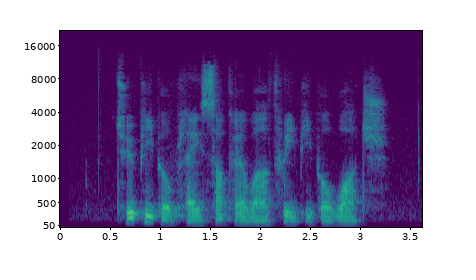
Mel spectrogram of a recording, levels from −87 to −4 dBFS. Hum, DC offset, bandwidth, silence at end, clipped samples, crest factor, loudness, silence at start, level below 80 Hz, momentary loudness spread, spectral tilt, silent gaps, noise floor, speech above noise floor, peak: none; under 0.1%; 15 kHz; 0.35 s; under 0.1%; 18 dB; -38 LUFS; 0.55 s; -72 dBFS; 7 LU; -4 dB/octave; none; -58 dBFS; 21 dB; -20 dBFS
